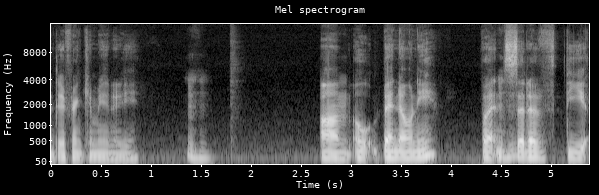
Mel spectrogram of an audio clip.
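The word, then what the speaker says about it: bnxn: like from a different Community mhm um oh benon but instead of the O it's an X so it's spelled like b n x n i okay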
